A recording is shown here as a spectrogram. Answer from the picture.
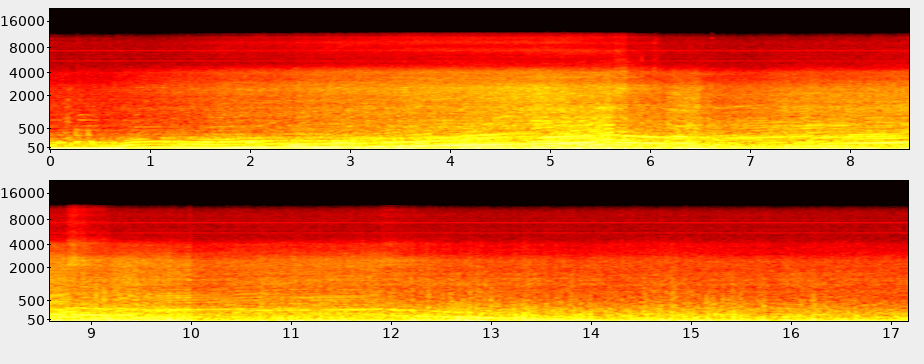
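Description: Turbocharged Turbo Sprint hatchback's engine accelerating hard from a standstill, heard inside the cabin. Revs climb, fall back at a gear change about six seconds in, climb again through further shifts, then settle into steadier running.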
